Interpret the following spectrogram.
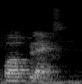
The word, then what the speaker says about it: perplex: Because ER के just बाद क्या है? कॉन्सोनेंट है. अगर कॉन्सोनेंट नहीं है, वावल साउंड है, वहां पर आप आर को प्रोनाउंस करेंगे. So there is a rule you have to remember that this ER when comes before the consonant, consonant से पहले आ जाता है तो इसका साउंड अ हो जाता है.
